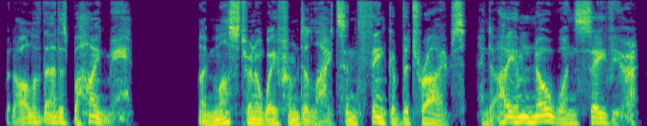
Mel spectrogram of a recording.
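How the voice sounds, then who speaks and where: Game role: young, self-regarding demigod artist; low husky voice, grand formal phrasing, close dry sound. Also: male voice, lively intonation, moderate pace, a bit bright, dry recording, exaggerated voice. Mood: vain, theatrical. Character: vain, theatrical young male demigod water shaper and artist. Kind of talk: video game character dialogue.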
